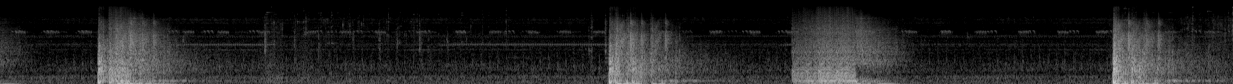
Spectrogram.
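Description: Distant gunfire in the military game Arma 3: four separate bursts of shots, each about a second long, spaced across a quiet background with a faint steady hum.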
